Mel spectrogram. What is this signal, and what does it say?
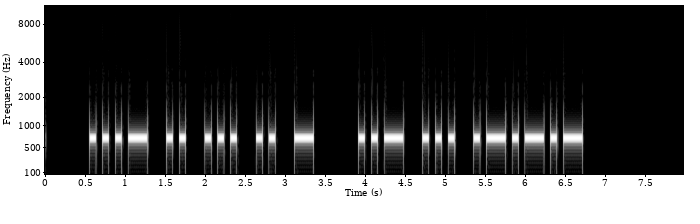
Morse code, heard as a keyed tone, about 15 wpm, 700 Hz. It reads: VISIT US.
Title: Sentences from Top 1400 Words 15wpm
